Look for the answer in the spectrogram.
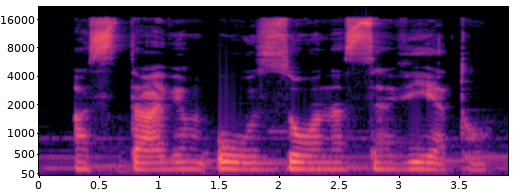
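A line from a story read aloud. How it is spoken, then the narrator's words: Hissing dragon voice inside head. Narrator (Russian): прошипела драконья тень в голове Эзиреста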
